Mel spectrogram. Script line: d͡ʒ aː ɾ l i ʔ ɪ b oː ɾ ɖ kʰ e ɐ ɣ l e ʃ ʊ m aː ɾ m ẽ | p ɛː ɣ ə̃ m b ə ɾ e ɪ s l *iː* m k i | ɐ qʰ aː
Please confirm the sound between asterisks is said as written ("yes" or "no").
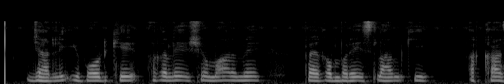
no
